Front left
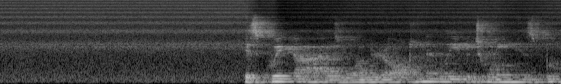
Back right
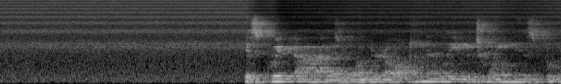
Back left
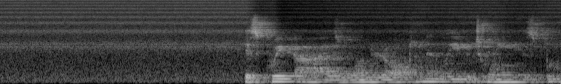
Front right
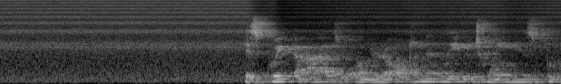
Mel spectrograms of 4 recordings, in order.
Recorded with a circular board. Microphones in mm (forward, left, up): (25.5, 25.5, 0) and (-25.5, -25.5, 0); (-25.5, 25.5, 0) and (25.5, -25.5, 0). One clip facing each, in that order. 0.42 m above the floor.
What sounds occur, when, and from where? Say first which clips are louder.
2.5 s a man speaking: front left 1 dB, back left 3 dB; 70° left, 6 m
